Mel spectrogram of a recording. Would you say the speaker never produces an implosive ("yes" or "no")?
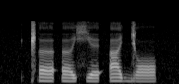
yes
